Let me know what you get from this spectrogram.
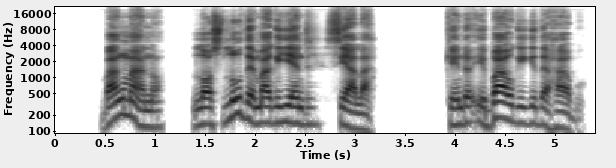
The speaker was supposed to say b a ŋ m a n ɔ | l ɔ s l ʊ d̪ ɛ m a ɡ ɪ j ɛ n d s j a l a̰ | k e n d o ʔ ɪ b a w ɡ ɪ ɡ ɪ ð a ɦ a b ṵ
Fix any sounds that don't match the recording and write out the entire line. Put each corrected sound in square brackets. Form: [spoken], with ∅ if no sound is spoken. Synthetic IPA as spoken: b a ŋ m a n ɔ | l ɔ s l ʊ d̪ ɛ m a ɡ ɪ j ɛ n d s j a l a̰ | k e n d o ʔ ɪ b a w ɡ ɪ ɡ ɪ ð a ɦ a b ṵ

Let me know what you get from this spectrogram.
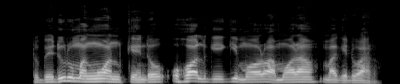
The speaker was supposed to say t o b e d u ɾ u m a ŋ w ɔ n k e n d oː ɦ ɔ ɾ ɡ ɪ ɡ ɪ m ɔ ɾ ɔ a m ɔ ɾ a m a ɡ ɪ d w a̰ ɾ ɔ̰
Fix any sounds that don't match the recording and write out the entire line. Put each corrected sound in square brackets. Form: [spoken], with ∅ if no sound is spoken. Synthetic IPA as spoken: t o b e d u ɾ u m a ŋ w ɔ n k e n d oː ɦ ɔ [l] ɡ ɪ ɡ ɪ m ɔ ɾ ɔ a m ɔ ɾ a m a ɡ ɪ d w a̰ ɾ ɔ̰

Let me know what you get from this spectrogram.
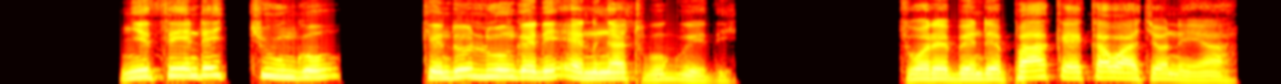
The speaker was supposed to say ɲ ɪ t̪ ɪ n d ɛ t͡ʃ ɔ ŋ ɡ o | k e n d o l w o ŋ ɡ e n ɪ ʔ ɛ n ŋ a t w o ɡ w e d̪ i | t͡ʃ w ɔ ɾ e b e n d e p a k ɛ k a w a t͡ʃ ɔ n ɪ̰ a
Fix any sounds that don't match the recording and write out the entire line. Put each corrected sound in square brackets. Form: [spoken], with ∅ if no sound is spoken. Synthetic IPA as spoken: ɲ ɪ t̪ ɪ n d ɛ t͡ʃ [u] ŋ ɡ o | k e n d o l w o ŋ ɡ e n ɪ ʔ ɛ n ŋ a t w o ɡ w e d̪ i | t͡ʃ w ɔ ɾ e b e n d e p a k ɛ k a w a t͡ʃ ɔ n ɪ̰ a

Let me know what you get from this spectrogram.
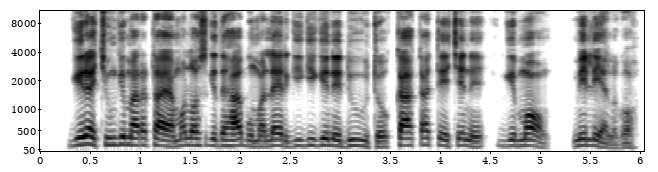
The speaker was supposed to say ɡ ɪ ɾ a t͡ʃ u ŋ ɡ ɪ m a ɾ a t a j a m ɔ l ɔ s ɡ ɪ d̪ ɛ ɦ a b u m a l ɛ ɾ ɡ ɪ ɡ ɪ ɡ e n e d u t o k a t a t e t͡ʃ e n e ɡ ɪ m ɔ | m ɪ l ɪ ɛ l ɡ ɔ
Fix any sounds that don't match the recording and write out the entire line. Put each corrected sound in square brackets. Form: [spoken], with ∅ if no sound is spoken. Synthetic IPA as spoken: ɡ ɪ ɾ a t͡ʃ u ŋ ɡ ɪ m a ɾ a t a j a m ɔ l ɔ s ɡ ɪ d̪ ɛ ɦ a b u m a l ɛ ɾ ɡ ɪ ɡ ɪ ɡ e n e d u t o k a [k] a t e t͡ʃ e n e ɡ ɪ m ɔ | m ɪ l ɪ ɛ l ɡ ɔ

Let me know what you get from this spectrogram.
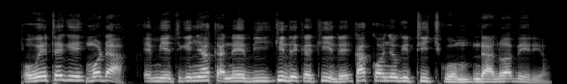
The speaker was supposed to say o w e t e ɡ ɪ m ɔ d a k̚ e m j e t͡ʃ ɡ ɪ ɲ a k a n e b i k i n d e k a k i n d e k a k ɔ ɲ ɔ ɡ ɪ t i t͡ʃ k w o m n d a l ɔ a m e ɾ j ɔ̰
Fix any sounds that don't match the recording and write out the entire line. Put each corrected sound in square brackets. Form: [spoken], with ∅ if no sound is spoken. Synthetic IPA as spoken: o w e t e ɡ ɪ m ɔ d a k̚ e m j e t͡ʃ ɡ ɪ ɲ a k a n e b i k i n d e k a k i n d e k a k ɔ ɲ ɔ ɡ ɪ t i t͡ʃ k w o m n d a l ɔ a [b] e ɾ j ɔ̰

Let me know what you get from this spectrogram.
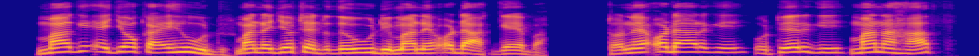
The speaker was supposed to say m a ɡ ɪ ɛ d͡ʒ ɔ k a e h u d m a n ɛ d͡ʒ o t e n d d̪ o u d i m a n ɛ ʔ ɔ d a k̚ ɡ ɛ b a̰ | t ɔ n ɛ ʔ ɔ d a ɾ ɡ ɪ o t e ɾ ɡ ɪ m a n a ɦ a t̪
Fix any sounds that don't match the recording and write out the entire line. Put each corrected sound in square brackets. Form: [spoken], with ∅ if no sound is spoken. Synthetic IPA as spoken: m a ɡ ɪ ɛ d͡ʒ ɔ k a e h u d m a n ɛ d͡ʒ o t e n d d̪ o u d i m a n ɛ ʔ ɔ d a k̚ ɡ ɛ b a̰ | t ɔ n ɛ ʔ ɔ d a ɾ ɡ ɪ o t e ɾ ɡ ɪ m a n a ɦ a t̪

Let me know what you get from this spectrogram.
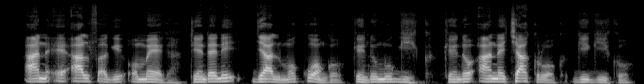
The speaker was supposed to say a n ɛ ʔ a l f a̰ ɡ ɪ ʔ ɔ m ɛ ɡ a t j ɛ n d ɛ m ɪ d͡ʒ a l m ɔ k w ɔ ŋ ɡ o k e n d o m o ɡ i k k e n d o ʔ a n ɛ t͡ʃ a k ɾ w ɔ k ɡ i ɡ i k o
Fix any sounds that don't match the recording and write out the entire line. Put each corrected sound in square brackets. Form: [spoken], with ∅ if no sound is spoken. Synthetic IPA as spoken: a n ɛ ʔ a l f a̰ ɡ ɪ ʔ ɔ m ɛ ɡ a t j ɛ n d ɛ [n] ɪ d͡ʒ a l m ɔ k w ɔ ŋ ɡ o k e n d o m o ɡ i k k e n d o ʔ a n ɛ t͡ʃ a k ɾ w ɔ k ɡ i ɡ i k o

